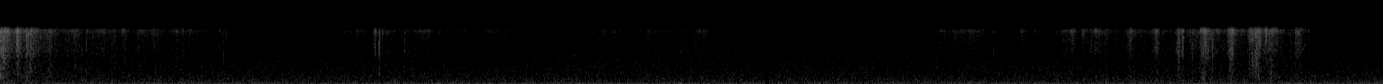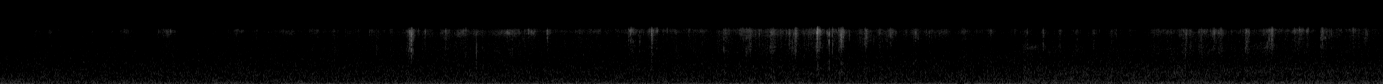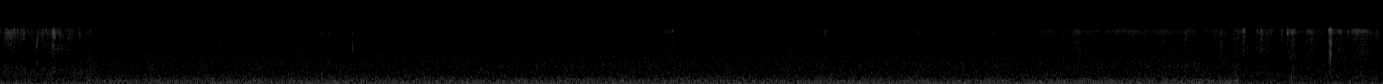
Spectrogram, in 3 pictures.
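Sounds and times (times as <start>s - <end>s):
badgers rustling through an orchard at night: 0.0s - 2.4s, 3.3s - 7.6s, 9.2s - 13.2s, 14.1s - 28.6s, 37.6s - 41.4s
faint low rumble: 0.0s - 41.4s
steady low hiss: 0.0s - 41.4s.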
